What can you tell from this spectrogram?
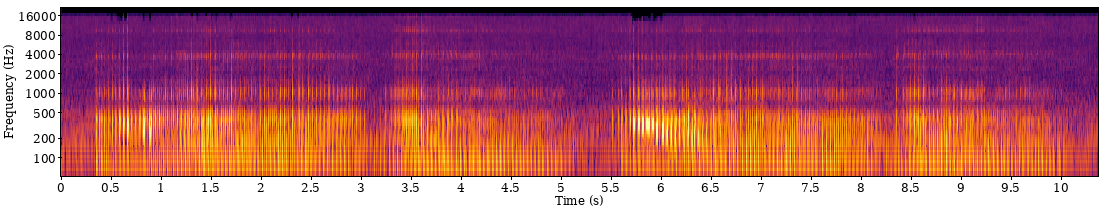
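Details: Domestic cat purring, slowed down by editing: a deep, continuous rumbling throb in long, even stretches, with brief dips between breaths near the third, fifth and eighth seconds.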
